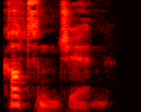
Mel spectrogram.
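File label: "cotton gin", British English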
